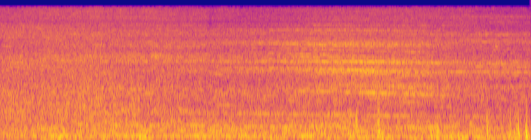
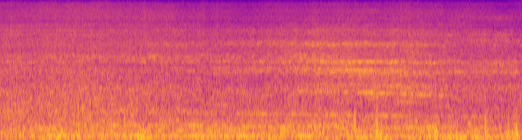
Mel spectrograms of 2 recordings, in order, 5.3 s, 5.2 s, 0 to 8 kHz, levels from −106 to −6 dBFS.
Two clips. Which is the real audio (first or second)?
first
